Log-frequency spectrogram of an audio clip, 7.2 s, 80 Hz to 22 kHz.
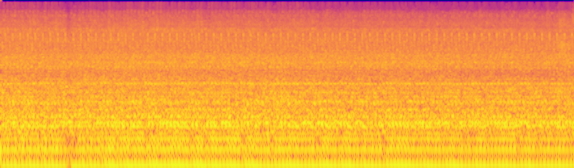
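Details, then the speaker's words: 2017 BMW R1200 RT boxer twin started after 9 months stored covered on a battery tender in dry Tucson climate, in neutral: fires quickly and holds a steady, even low-pitched idle with no knocks or misses. "That's pretty impressive because for it to fire off that quickly after sitting, you know, don't know if it's the climate."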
